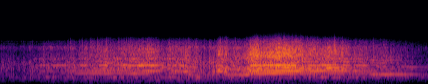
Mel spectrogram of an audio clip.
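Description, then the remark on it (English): A train to Miami rumbles steadily along the rails, its sustained whistle sounding over the rolling noise and swelling louder midway through. No voices are heard. “But on a train to Miami...”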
